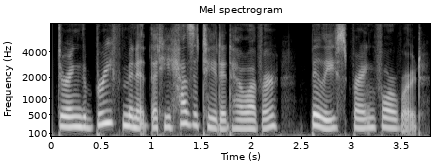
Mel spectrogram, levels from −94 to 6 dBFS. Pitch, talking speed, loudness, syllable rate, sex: 220 Hz, 175 wpm, -16 LUFS, 6.3 syllables/s, female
